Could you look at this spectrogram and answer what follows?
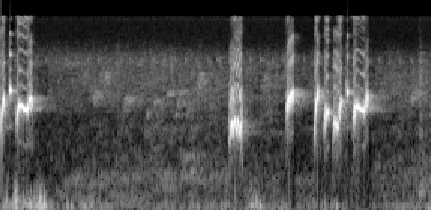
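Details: Red-whiskered bulbul morning song for voice training, ché style for young birds: an opening warbled flourish, a pause, then a loud slurred note and a rapid tumbling phrase of bright whistles over near silence.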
